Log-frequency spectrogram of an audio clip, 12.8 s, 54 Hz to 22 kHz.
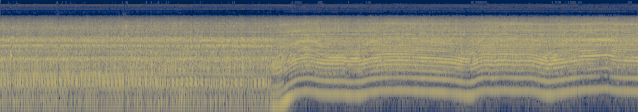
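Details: Chain filed to a 10-degree angle, crosscutting wood: a long, labouring rasp as the saw chews slowly through, then free revving. It cuts smoothly but very slowly, so it is not recommended.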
